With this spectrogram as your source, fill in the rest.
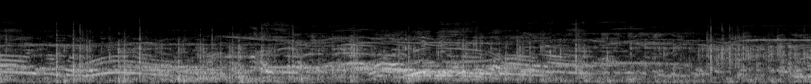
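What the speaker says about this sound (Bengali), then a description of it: "কোটি কোটি মিলিয়ন ডলার বাজি ফুটাচ্ছে।" Fireworks bursting over the Burj Khalifa in Dubai, a dense, continuous barrage of crackles and booms with a loud crowd chattering and cheering throughout, swelling slightly midway.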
